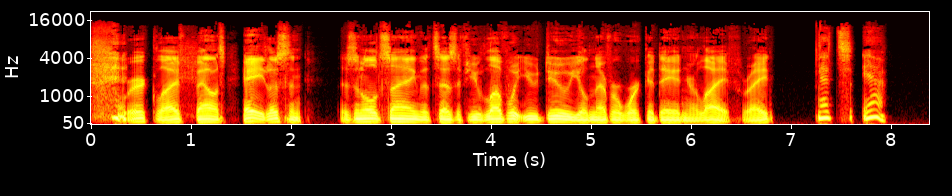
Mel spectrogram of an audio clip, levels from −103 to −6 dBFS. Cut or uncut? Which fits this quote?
uncut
